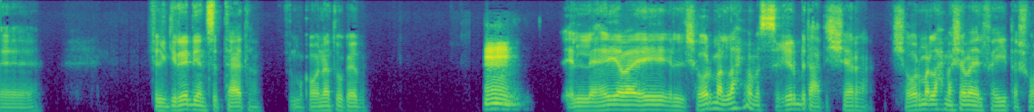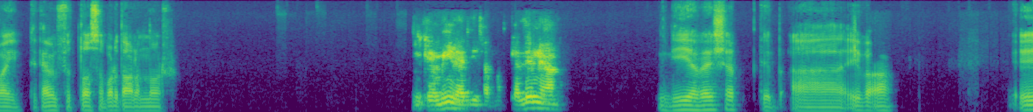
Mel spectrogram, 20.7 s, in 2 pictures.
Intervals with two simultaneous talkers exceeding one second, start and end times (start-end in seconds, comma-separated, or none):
none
